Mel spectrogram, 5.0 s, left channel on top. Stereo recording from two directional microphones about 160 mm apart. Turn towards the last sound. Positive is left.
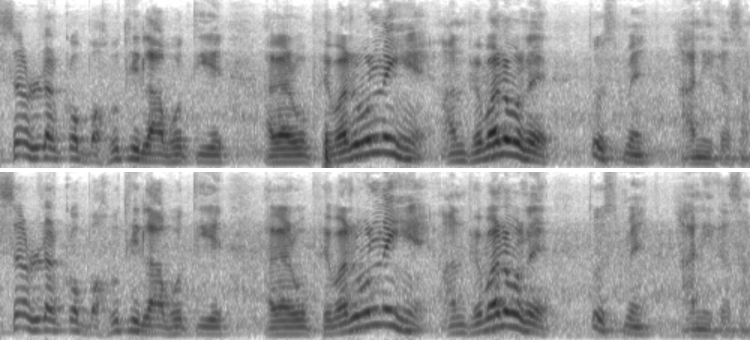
turn(degrees=55)  # may be behind; listen again after turning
